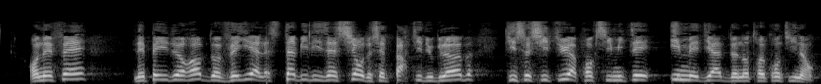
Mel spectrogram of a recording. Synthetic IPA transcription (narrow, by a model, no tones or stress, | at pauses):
ɑ̰̃nefɛ | lepeid̪øʁɔp̚d̪wavːejealast̪abilizasjɔ̃d̪əsɛt̪̚paʁt̪id̪yɡlɔb | kʲisəsit̪yapχɔksimit̪e | imːed̪jat̪̚d̪ənɔt̪χəkɔ̃t̪inɑ̰̃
